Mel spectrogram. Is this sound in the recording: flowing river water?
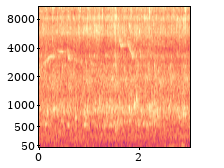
yes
